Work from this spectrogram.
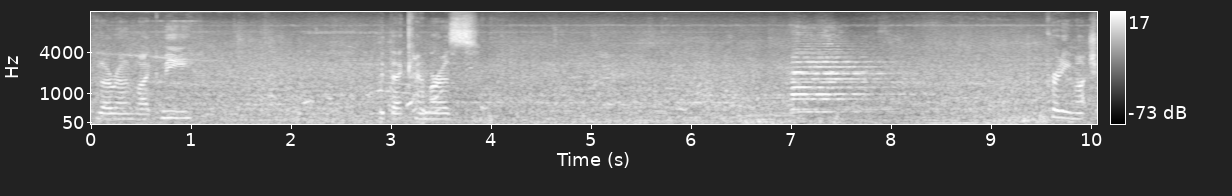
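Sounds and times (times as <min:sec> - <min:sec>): street traffic noise: 0:00.0 - 0:10.0
vehicle horn: 0:07.0 - 0:08.2.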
